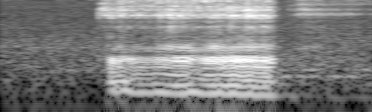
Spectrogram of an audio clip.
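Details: Kiko, a French Bulldog and Pug mix, gives one rough snore lasting under a second, a buzzy, nasal drone with stacked harmonics, in a quiet indoor room.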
